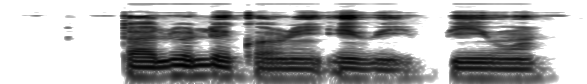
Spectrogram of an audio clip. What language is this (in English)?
Yoruba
